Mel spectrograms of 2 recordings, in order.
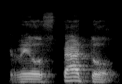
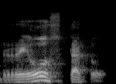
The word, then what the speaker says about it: reóstato: El reostato o reóstato. Mire que hay una tilde, ¿no? El reostato o reóstato. Se pronuncia de esas dos formas, ¿no?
